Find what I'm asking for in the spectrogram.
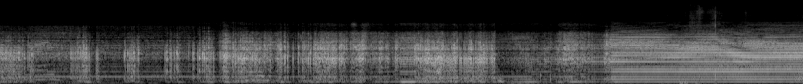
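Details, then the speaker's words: Japanese-market 100 V Panasonic radio, warmed up; harsh crackling and scratching bursts as the dial moves, then clean tuning; metal whiskers in the tuning capacitor fins shorting the plates. "so what that unpleasant scratching noise is is that there's little metal cat whiskers that are in these fins and they're rubbing up against each other and so that can cause you know you get like teeny little shorts between the the plates can mess up your radio reception"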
